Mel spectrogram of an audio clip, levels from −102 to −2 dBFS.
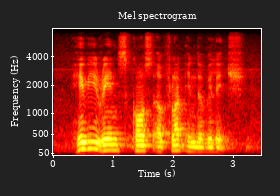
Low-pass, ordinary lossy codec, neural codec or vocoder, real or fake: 7.2 kHz; none; none; real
